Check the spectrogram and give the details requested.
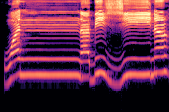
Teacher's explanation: ان تَتَّخِذُوا الْمَلَائِكَةَ وَالنَّبِيِّينَ، یہ دیکھیں ون، یہاں نون مشدد ہے تو یہاں پر غنّہ ہوگا، اور بی جی یا کے نیچے کھڑی زیر ہے تو ہم اسے 2 یا 3 حرکت کے برابر کھینچ کے پڑھیں گے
